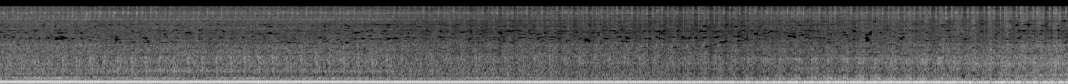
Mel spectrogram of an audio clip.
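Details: Hemi V8 with only 37K miles at steady idle, with a faint, fairly regular knock underneath at about three beats a second; Hemi tick and bottom-end knock suspected, cause not confirmed.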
